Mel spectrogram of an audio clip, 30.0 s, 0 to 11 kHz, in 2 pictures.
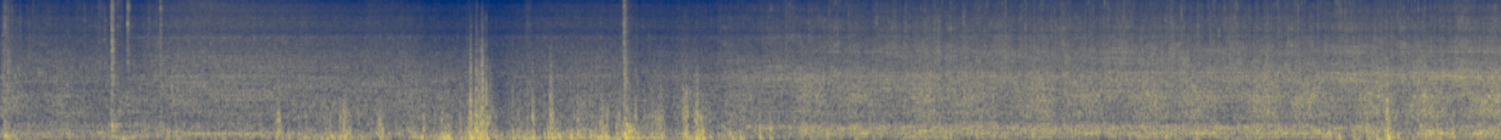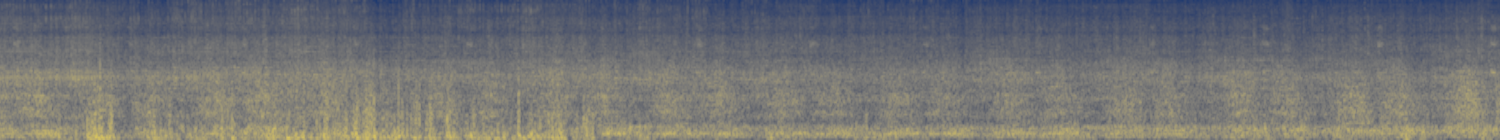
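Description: New Holland 940 conventional small square baler running, driven from a tractor's power take-off, with a steady engine drone under a rhythmic mechanical clatter from the baler's mechanism. A few heavier knocks come a few seconds in.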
